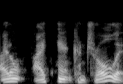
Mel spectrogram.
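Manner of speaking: ordinary talk, nothing marked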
